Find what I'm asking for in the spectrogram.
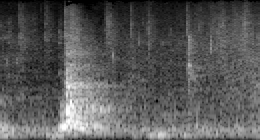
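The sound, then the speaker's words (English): A single short dog bark, fairly faint, rising out of quiet background noise, with no other barks after it. “That's my dog, Teddy.”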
